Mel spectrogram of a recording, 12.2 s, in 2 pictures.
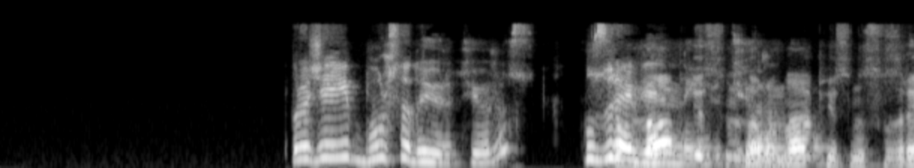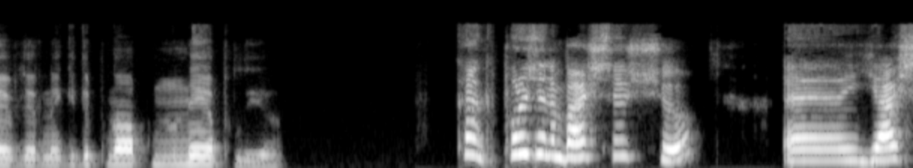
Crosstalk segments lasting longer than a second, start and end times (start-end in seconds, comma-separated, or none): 4.0-5.4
